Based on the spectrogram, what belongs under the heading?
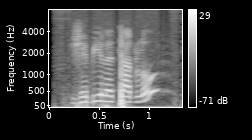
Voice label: airplane, radio bot

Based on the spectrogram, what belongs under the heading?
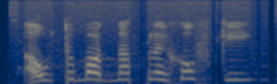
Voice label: vending machines, radio bot

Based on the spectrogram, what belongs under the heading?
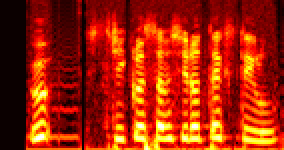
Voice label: doomed, hostage

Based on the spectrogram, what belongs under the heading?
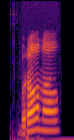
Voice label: gate, radio bot

